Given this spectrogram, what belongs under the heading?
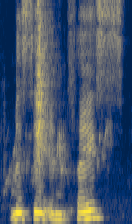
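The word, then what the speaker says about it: mise en place: you know how do you say miss it Miss it in place m i s e e n e n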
